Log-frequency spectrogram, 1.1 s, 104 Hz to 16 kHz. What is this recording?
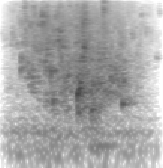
water flicks splash 167
drip, water, drop, splash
